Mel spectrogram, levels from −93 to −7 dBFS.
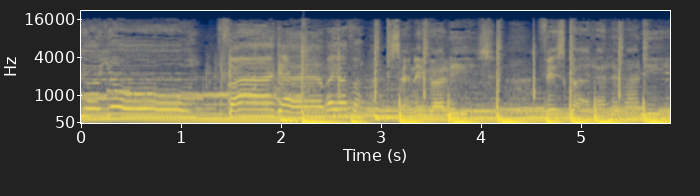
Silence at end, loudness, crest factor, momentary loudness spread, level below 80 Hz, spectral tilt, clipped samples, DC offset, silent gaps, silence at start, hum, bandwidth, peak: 0 s; -12 LUFS; 10 dB; 2 LU; -14 dBFS; -6 dB/octave; under 0.1%; under 0.1%; none; 0 s; none; 16.5 kHz; 0 dBFS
